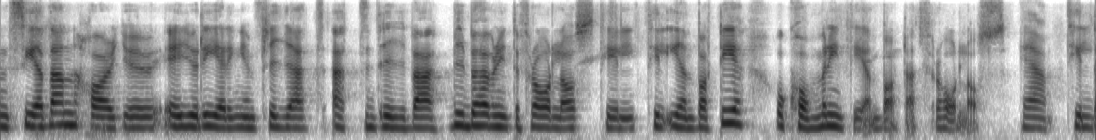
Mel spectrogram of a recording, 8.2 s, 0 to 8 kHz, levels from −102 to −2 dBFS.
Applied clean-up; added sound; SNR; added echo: neural mask model DeepFilterNet 3.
